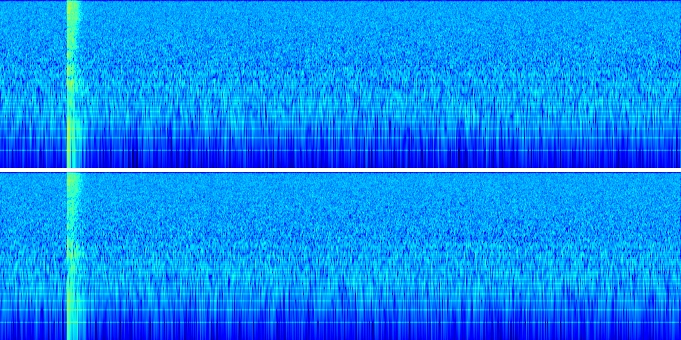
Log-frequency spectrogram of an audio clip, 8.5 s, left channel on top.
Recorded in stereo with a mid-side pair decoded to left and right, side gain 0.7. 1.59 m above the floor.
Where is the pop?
No pop in this recording.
